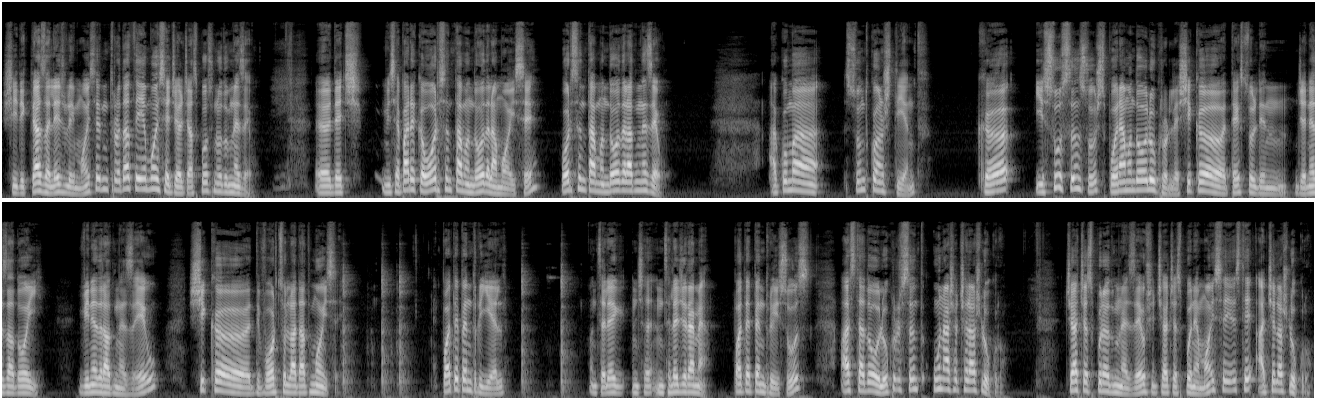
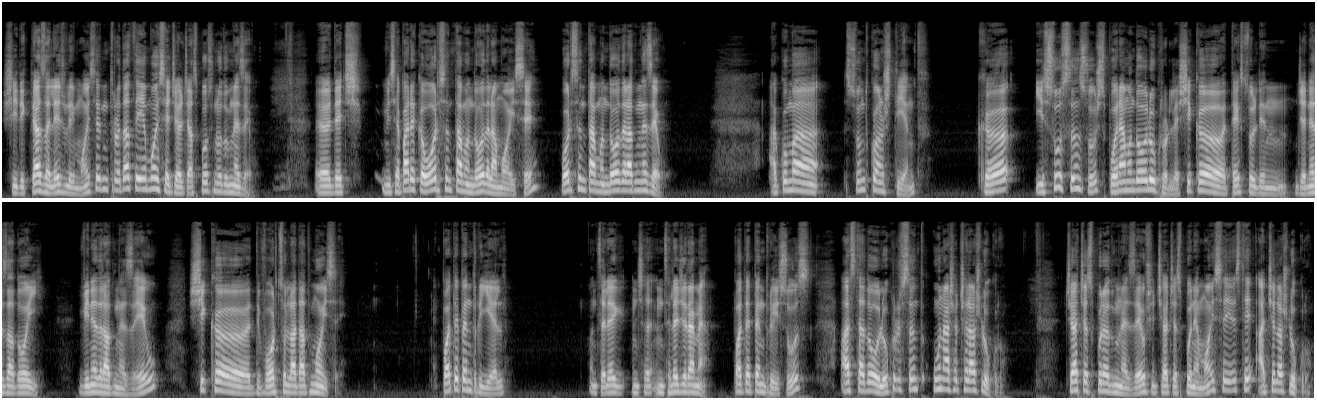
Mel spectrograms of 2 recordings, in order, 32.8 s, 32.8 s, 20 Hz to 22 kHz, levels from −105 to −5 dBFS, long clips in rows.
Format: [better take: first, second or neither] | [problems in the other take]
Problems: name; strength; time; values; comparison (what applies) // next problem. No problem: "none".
second | door banging; faint; from 21 to 23 s; peak 15 dB below the speech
